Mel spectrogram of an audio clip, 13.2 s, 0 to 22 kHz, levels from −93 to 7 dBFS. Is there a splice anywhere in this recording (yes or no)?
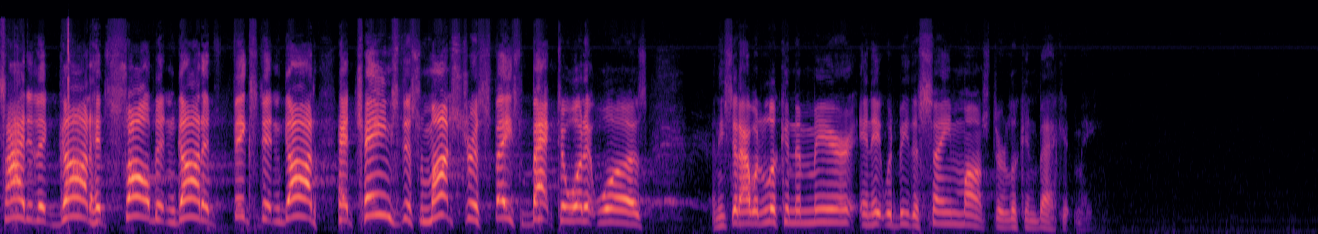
no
